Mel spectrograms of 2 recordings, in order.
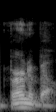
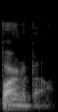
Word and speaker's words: Bernabel: Bernabel, not Barnabel.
